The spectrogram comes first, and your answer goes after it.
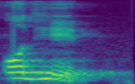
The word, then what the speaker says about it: অধীর: তুলনা নেই আবার এখানে অধির এটার উত্তর হবে কি নযোগ ধীর তারানে অস্থির প্রত্যেকটারই কিন্তু উচ্চারণ অতুল আর এটার উচ্চারণ কিন্তু অধীর মানে বিবৃত থাকবে।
